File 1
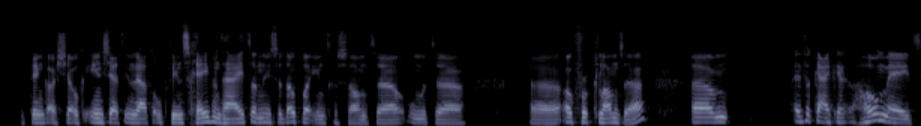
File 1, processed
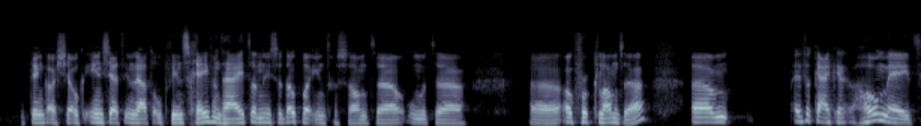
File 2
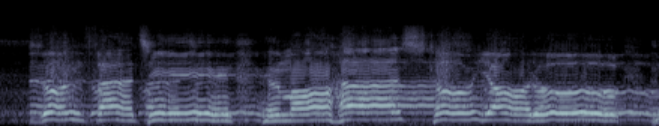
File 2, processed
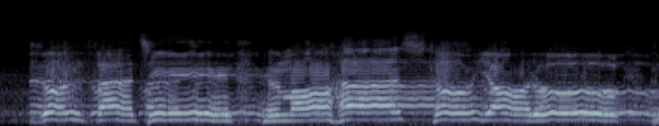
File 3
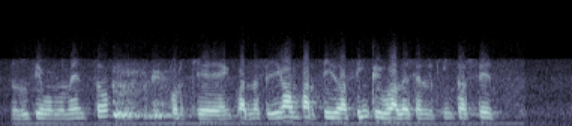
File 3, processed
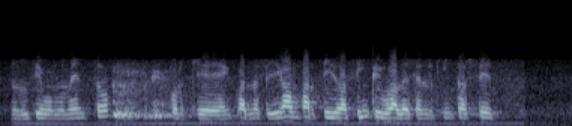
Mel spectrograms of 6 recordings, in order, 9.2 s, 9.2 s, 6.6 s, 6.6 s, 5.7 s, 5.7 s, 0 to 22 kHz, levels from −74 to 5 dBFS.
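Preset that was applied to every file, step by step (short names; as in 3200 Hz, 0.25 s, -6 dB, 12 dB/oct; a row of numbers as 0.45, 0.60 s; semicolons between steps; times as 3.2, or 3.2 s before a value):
LPF 3700 Hz 12 dB/oct; match loudness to -23 LUFS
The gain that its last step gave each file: +13.0, 0.0, -8.5 dB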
